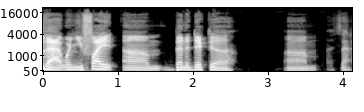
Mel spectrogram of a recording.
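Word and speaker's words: Benedikta: against um before that when you fight um benedicta um is that how you say her name I was forgetting her name yeah that's how you say her name benedicta yeah when you fight her in her primed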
